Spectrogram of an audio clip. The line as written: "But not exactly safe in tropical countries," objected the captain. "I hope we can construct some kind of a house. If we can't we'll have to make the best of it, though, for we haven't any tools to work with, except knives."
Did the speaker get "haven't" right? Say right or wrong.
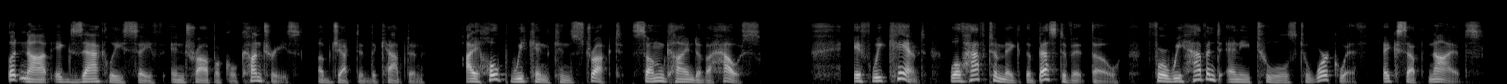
right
